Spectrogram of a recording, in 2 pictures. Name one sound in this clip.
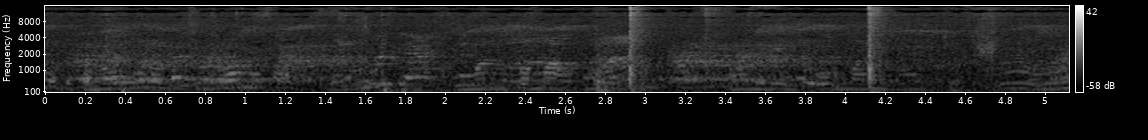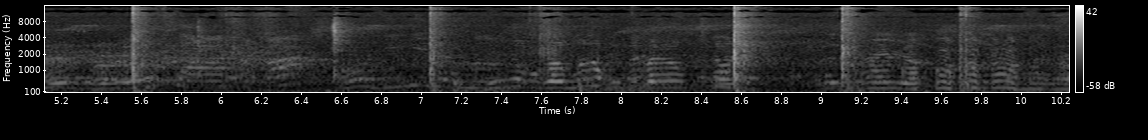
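A coconut husk cracks and tears as it is pried apart.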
